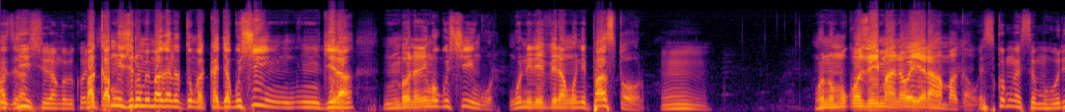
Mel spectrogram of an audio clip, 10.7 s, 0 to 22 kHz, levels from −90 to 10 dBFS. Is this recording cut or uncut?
uncut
